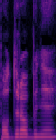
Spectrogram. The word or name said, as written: podrobne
